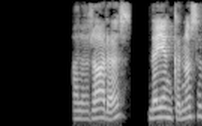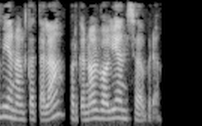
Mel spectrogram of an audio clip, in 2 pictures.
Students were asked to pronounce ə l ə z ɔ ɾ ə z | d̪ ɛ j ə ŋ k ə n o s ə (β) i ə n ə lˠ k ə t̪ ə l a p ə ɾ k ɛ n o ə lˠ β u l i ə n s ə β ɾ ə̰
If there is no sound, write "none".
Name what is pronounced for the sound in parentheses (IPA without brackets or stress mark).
β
